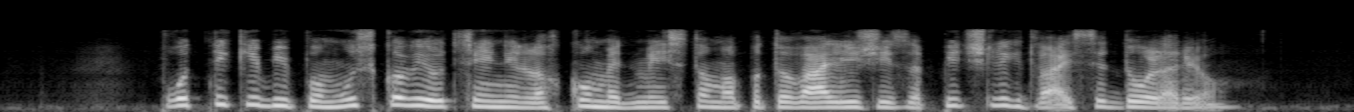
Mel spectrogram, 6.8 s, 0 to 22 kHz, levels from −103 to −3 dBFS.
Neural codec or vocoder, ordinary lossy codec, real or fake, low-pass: codec, 16 kHz, 8 kbps, FreqCodec, smaller model; none; fake; 7.2 kHz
